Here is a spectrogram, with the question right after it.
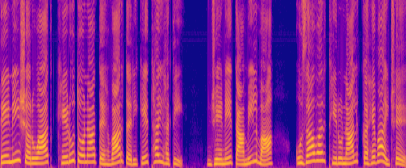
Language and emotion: Gujarati, neutral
